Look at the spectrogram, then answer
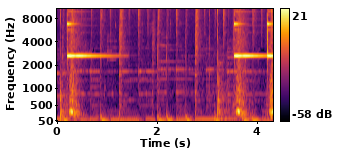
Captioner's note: bell dinging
